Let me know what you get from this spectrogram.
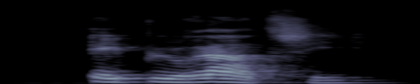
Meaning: (political) purification, cleansing, now especially in the context of World War II
- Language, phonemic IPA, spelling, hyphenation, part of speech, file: Dutch, /ˌeː.pyˈraː.(t)si/, epuratie, epu‧ra‧tie, noun, Nl-epuratie.ogg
